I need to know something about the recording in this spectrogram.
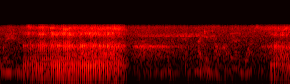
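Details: Rough, fluttering snoring from two sleepers with overlapping snores, muffled low-quality night recording; two Italians snoring.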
